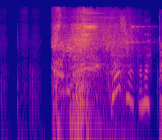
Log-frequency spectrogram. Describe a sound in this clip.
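A magical burst whooshes and shimmers.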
